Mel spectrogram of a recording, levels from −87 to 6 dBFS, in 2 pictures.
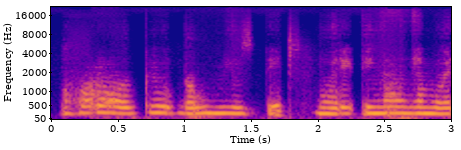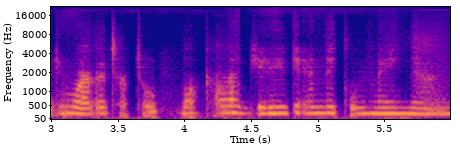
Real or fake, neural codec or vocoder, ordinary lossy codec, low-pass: fake; codec, 44.1 kHz, 0.9 kbps, DAC; none; none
